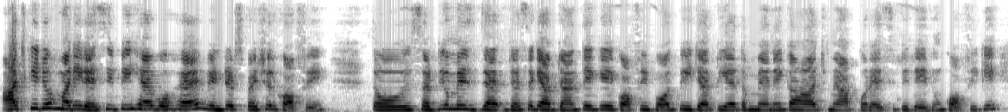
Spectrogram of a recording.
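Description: A woman's voice: a little high, steady tone, normal speed. A woman hosting a home cooking tutorial, talking viewers through each step in a chatty, patient way from her kitchen counter. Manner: chatty, instructive, repeats steps patiently. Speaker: cooking channel host.

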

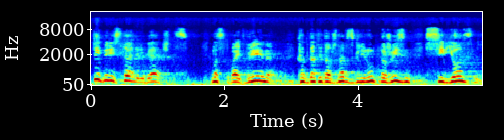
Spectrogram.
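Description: In a reverberant hall with clear background noise, a vain gentleman husband speaks in a high voice. He is scheming and smoothly persuasive, stressing his words and pausing dramatically, as in a stage-like radio play. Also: animated. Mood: grave, pleading. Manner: emphatic, dramatic, with weighty pauses. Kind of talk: theatrical radio play acting. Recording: noisy, long echoing hall reverb.

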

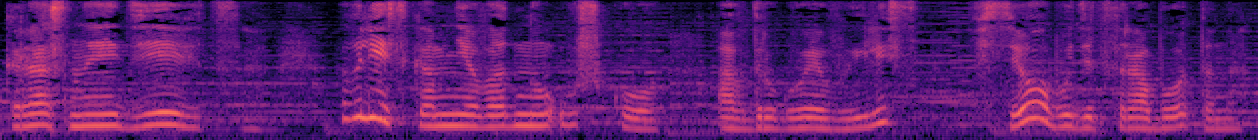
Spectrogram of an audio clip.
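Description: Woman voicing a calm, motherly talking cow. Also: mid-range voice, slow, faint music behind, voice pushed down. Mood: soothing.

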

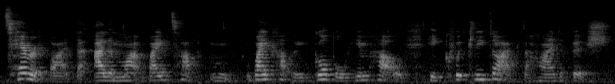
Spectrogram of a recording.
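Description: A young woman teacher reading a picture book aloud with lively, expressive storytelling, in a classroom reading corner recorded from a distance. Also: lowish voice, normal speed, a little hiss or hum. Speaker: primary school teacher. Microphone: camera at a distance. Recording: echoey room, mic far off.

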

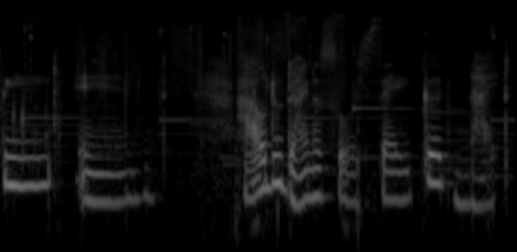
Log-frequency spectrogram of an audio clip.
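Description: A woman reading picture books aloud to children like a teacher, with animated, drawn-out emphasis. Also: sits low, faint music behind. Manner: animated, drawn-out emphasis, asking listeners questions. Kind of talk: expressive children's story read-aloud.

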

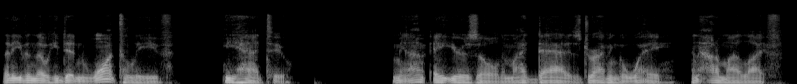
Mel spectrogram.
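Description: An actor playing a weary young American paratrooper squad leader, narrating his war reflectively in a somber, measured way. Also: very deep voice, steady tone, mellow, no echo, studio quality. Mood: grieving. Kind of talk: scripted first-person war narration.

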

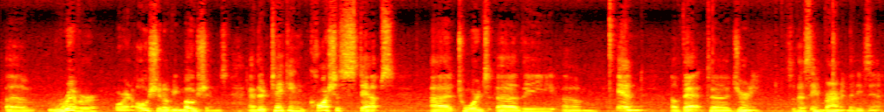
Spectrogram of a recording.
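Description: A man giving an unscripted tarot reading at a table indoors, halting and full of fillers and restarts. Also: medium pitch, slight background noise. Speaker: tarot reader.

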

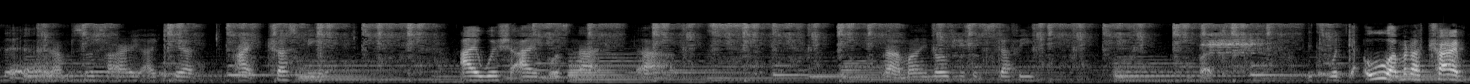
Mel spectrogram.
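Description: A woman with a stuffy nose gives casual, rambling commentary while she plays a video game, excitedly talking to herself. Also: mid-range voice, slow, pauses often. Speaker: let's play gamer. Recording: dull lo-fi with game music.

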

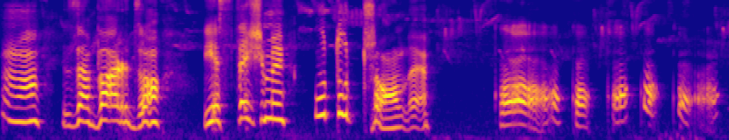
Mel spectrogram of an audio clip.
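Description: Fretful farmyard hen, high bright voice, clucks all the time, dramatic kids radio play. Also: female voice, very animated, very slow, heavily acted. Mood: panicked, indignant. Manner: clucking between phrases, dramatic, lamenting. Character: fretful, proud female broiler hen on a farmyard. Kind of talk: children's audio play acting.

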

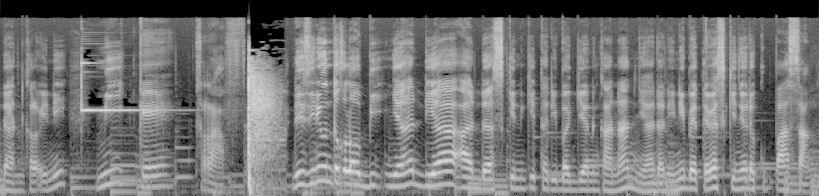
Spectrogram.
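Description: Stuffy-nosed young man chatting over music. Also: on the high side. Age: young adult. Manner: chatty and upbeat, lots of fillers. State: stuffy nose from a cold. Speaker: gaming YouTuber. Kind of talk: casual game review vlog. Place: home room with gaming chair.

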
